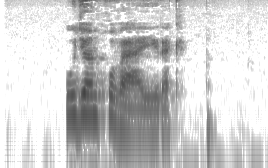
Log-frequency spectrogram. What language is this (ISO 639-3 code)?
hun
